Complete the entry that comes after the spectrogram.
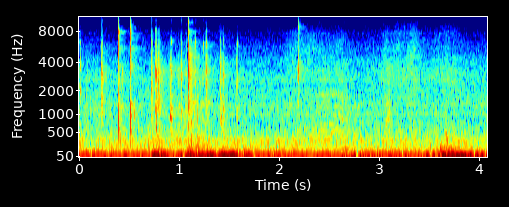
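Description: Fingers tap out a short burst of quick, light keystrokes on a computer keyboard, clicking close and crisp, then trailing into a few scattered taps over a quiet room hum.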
